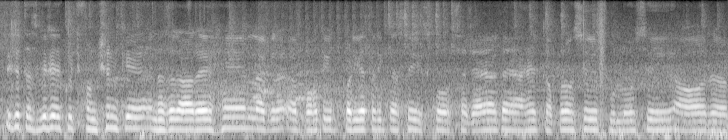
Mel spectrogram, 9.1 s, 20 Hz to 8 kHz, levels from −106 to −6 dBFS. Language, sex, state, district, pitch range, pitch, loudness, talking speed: Hindi, male, Punjab, Kapurthala, 160-185 Hz, 170 Hz, -17 LUFS, 170 wpm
